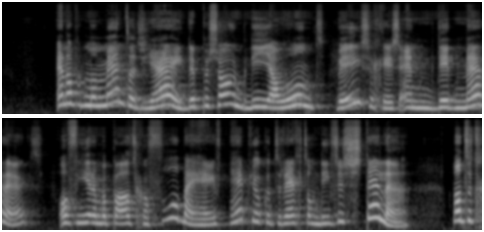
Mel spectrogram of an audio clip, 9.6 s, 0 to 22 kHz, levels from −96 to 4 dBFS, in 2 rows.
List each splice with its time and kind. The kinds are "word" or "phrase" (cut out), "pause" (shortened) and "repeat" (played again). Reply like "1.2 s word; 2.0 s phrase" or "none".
2.4 s word; 3.3 s word; 5.3 s pause; 7.1 s word; 8.1 s word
